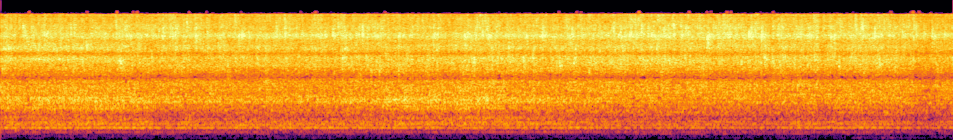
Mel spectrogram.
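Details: Electric shower running: steady hissing water with a constant buzzing edge, owner says it sounds like a welding machine; shower is faulty, making noise and getting very hot.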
